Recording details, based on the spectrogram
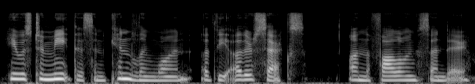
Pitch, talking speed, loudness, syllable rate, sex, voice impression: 205 Hz, 190 wpm, -19 LUFS, 5.3 syllables/s, female, very feminine, slightly young, slightly adult-like, very thin, tensed, powerful, bright, hard, clear, fluent, very cute, intellectual, very refreshing, sincere, calm, very friendly, very reassuring, very unique, very elegant, very sweet, very kind, very modest, light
